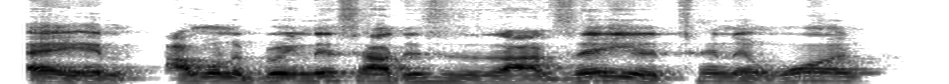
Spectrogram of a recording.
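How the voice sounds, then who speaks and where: A man with a fairly high pitch talks at a fairly slow pace in a normal speaking voice. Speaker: religious teacher. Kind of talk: religious teaching.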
